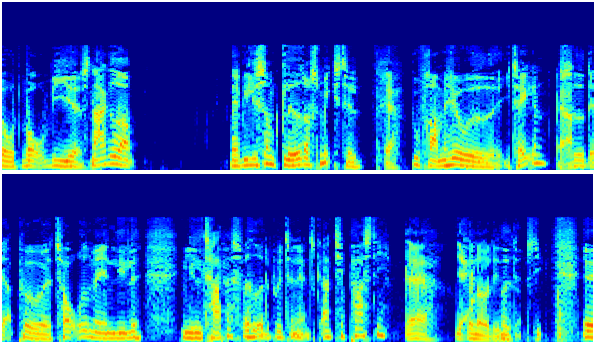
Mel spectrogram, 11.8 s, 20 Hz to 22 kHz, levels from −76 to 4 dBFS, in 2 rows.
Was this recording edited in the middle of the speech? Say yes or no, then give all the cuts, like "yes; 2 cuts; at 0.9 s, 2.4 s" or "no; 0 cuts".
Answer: no; 0 cuts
